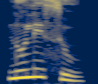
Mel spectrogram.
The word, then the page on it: ನಲಿಸು: kannada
